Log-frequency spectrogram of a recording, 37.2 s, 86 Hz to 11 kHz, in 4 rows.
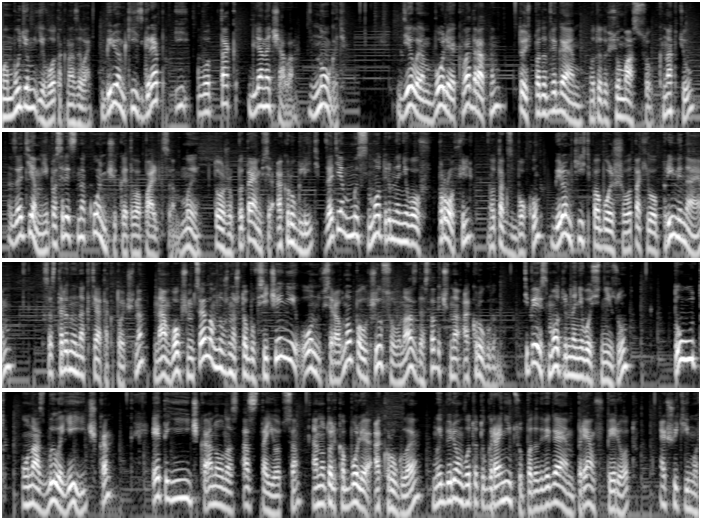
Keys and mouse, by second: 1.2-37.2 drag, 1.2 ], 16.5 ], 26.5 ctrl+KP_7.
